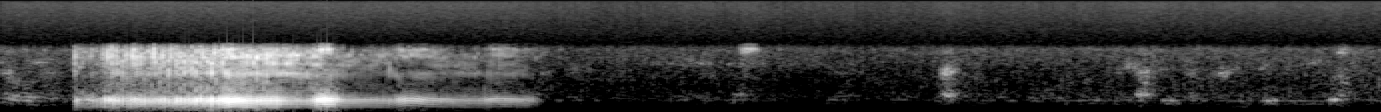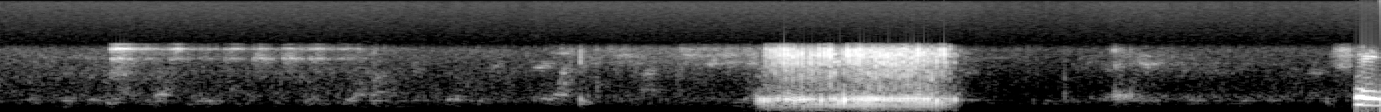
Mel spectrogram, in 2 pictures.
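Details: Sleeping female dog snoring in bed at dawn: two nasal, buzzing snores about nine seconds apart, with faint rustles between them.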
